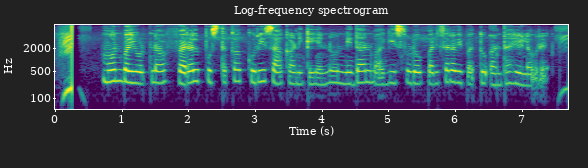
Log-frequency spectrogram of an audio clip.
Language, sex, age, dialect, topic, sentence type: Kannada, female, 25-30, Mysore Kannada, agriculture, statement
